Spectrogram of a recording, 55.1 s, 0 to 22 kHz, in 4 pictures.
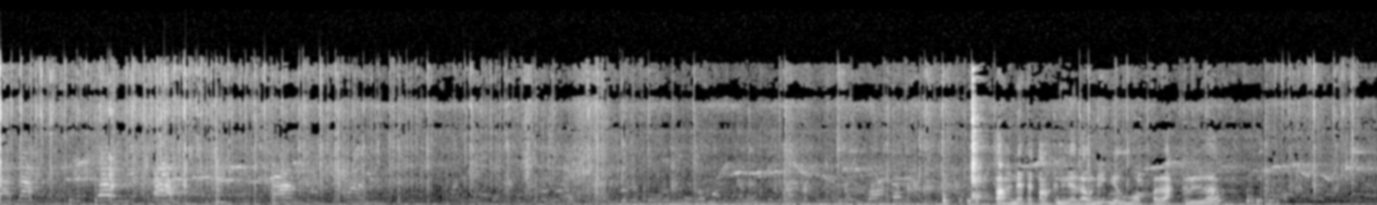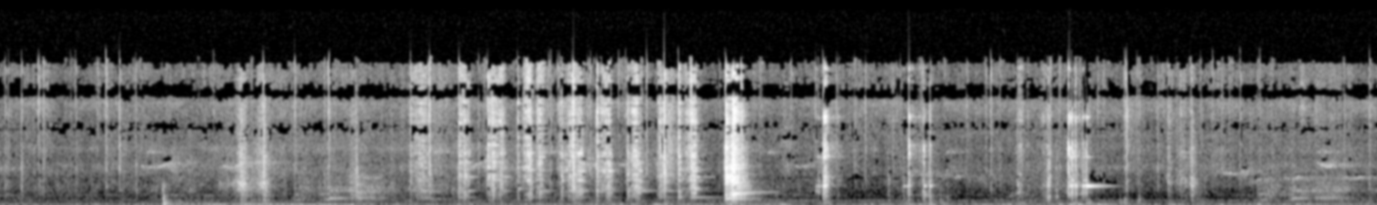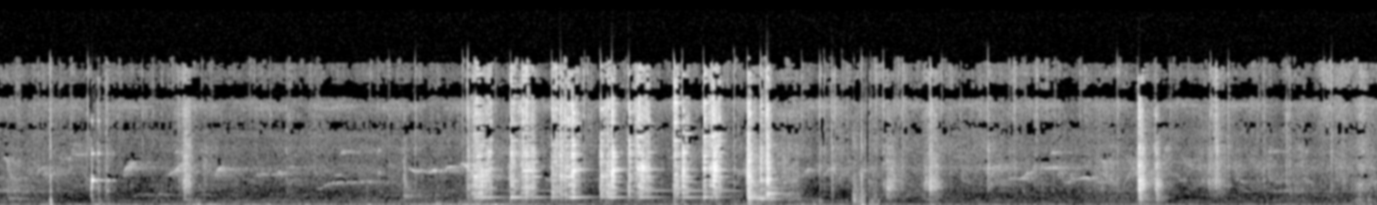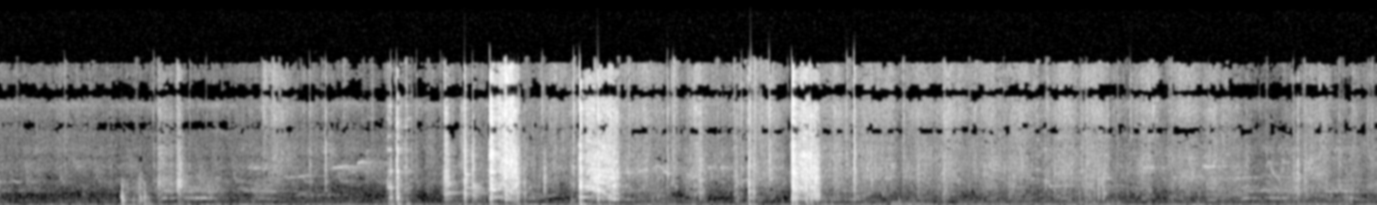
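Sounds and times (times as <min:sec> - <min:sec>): metal utensils clinking on wok: 0:09.6 - 0:10.0, 0:17.9 - 0:23.2, 0:23.9 - 0:25.8, 0:31.6 - 0:35.6, 0:45.2 - 0:50.8.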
